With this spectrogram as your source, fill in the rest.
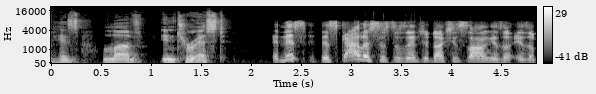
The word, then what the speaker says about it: Schuyler: And we meet I'm going to butcher the name already, the Schuler sisters. The Schuyler sisters. Schuyler sisters. Yeah, I knew it was that.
